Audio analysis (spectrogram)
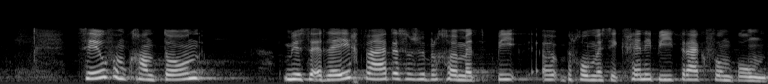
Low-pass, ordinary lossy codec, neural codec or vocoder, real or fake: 5.4 kHz; none; none; real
